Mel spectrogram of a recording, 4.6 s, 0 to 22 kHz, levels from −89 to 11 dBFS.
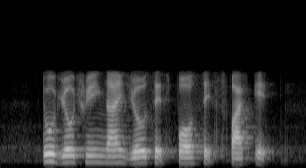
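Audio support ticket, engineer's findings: Nothing stood out on listening to this speech clip, heard through the expected narrow telephone band of G.711 coding.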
